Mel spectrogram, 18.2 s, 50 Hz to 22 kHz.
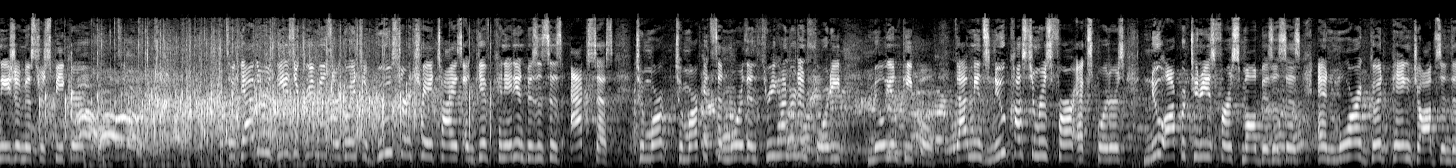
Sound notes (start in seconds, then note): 7.1 applause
